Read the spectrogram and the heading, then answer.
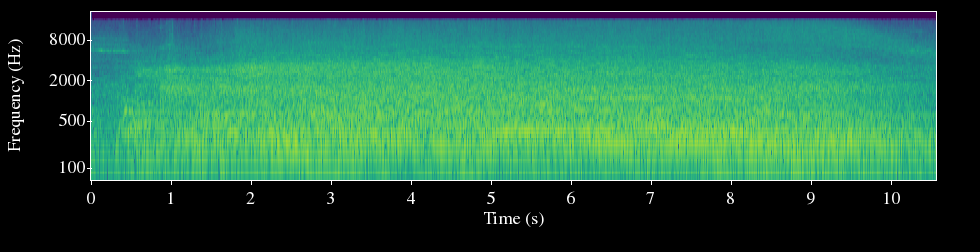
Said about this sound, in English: To the best of my knowledge, the Aero Diesel engine's development started in the late 80s, with engine testing starting in the mid-90s. Then, this bench test video appeared on YouTube in 2015.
